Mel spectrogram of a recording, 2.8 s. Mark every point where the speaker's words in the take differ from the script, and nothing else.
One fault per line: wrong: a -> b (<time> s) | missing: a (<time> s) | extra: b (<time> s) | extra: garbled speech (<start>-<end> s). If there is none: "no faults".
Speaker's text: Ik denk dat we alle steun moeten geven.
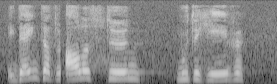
no faults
